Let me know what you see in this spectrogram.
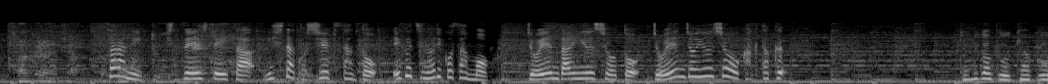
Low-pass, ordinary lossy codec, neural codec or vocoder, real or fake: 7.2 kHz; MP3, 64 kbps; none; real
